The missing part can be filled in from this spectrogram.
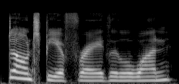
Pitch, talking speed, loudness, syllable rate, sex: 195 Hz, 165 wpm, -18 LUFS, 4.9 syllables/s, female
